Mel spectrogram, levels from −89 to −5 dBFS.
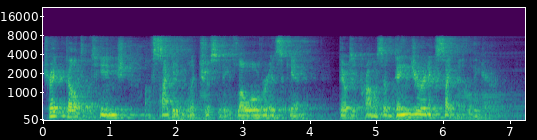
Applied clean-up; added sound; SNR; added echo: neural separator model SepFormer DNS4.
